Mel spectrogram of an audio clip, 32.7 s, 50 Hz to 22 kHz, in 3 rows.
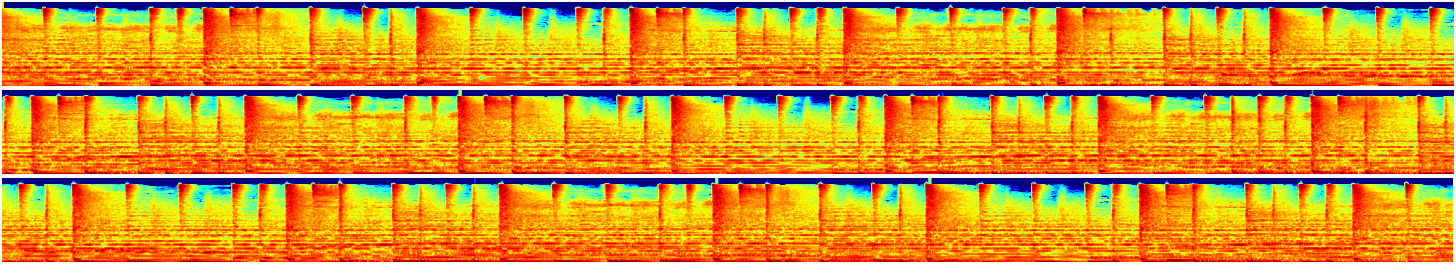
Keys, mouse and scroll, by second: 0.0-4.3 typing, 0.4 ctrl+z, 0.8 drag, 3.5 middle click, 3.5-4.0 scroll down 2, 4.8 click, 5.7 m, 6.1-6.6 scroll down 1, 6.8-8.3 typing, 8.0 middle click, 8.2-8.5 scroll down 1, 8.5 click, 10.1 r, 11.6 space, 12.5 click, 12.8-15.2 typing, 15.1 scroll down 2, 15.3 middle click, 15.5-16.1 scroll up 2, 16.1 middle click, 16.3-16.7 scroll down 2, 16.7 t, 16.7 middle click, 18.8 Escape, 19.1 r, 20.8-22.9 typing, 24.4 p, 26.0 space, 27.5 m, 30.0-32.6 typing, 30.3-31.3 scroll down 2, 31.8-32.3 scroll down 2.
